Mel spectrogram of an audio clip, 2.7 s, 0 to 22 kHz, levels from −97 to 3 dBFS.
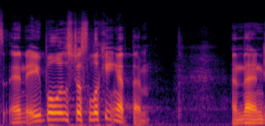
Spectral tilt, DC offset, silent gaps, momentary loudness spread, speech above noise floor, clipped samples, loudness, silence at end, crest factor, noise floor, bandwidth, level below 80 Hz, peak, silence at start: -4.5 dB/octave; under 0.1%; none; 12 LU; 32 dB; under 0.1%; -28 LUFS; 0 s; 18 dB; -61 dBFS; 12.5 kHz; -54 dBFS; -10 dBFS; 0 s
